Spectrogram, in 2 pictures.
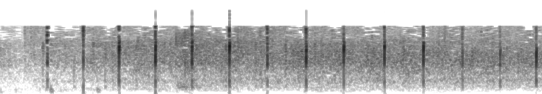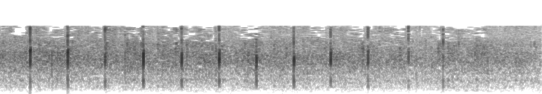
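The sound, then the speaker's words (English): A crowd applauds graduating high school seniors steadily for several seconds, a dense wash of clapping with sharp individual claps popping out in a fairly regular rhythm above it. “Let's give our seniors a round of applause.”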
